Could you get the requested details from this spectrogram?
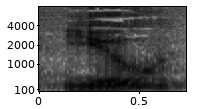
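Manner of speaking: "You?" stretched with a rising question tune; emphatic questioning you. Acted. Pilate looking at Jesus and saying, emphatic, questioning "You". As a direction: lean on "You" as a doubting question. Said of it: "is emphatic".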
